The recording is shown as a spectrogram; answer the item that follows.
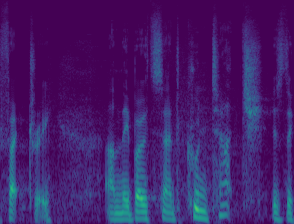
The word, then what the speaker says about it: Countach: last few days and this is a Lamborghini Countach that is the correct way to pronounce it by the way after decades of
